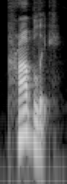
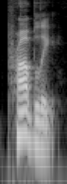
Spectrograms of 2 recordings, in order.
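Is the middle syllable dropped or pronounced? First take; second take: dropped; dropped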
